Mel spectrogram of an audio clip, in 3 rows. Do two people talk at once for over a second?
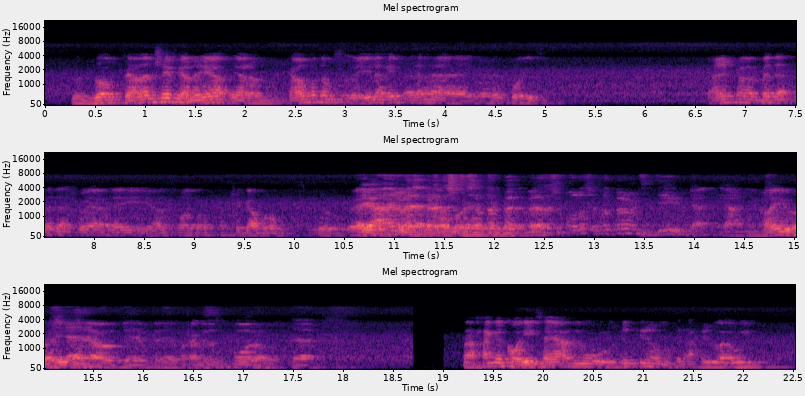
Yes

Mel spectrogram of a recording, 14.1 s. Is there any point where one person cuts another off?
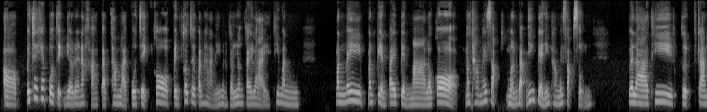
No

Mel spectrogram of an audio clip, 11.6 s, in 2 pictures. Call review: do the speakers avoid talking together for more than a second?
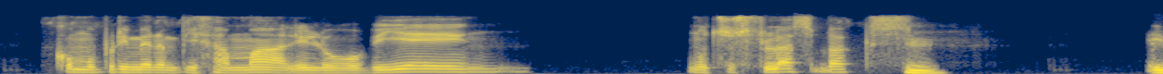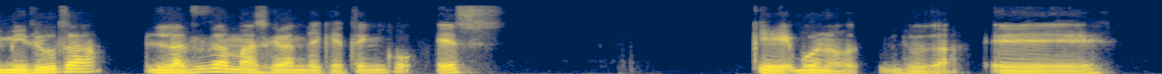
Yes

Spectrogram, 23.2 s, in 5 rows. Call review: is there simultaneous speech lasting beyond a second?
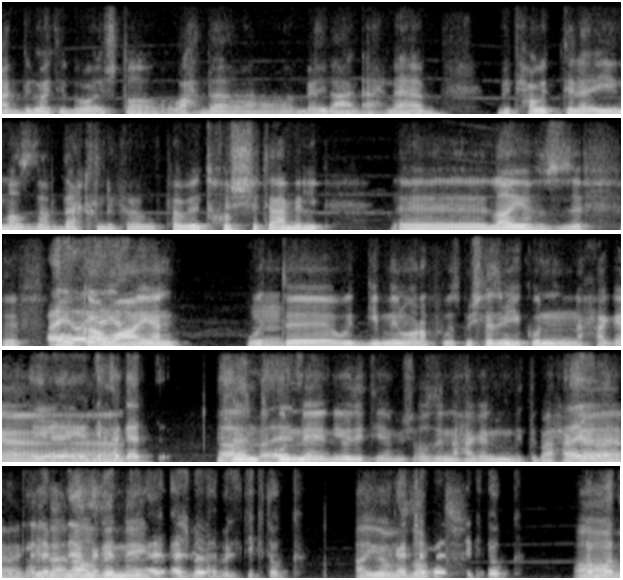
Yes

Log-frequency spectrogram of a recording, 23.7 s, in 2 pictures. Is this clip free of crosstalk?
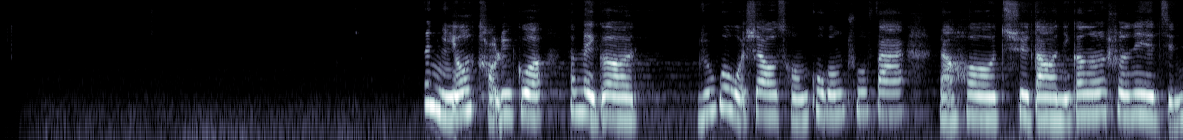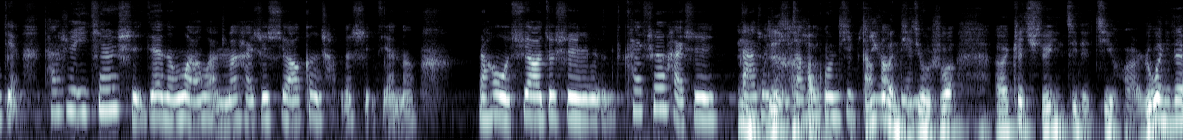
No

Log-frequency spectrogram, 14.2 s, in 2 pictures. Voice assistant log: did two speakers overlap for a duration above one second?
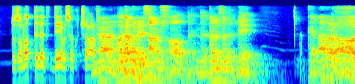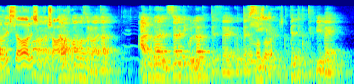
Yes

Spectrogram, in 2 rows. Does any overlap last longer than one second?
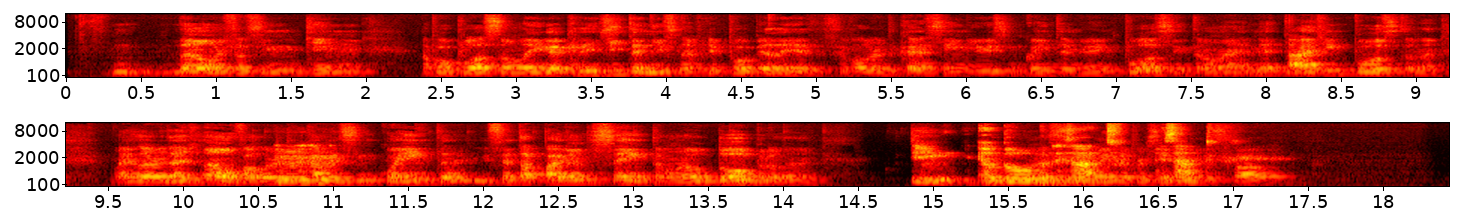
Yes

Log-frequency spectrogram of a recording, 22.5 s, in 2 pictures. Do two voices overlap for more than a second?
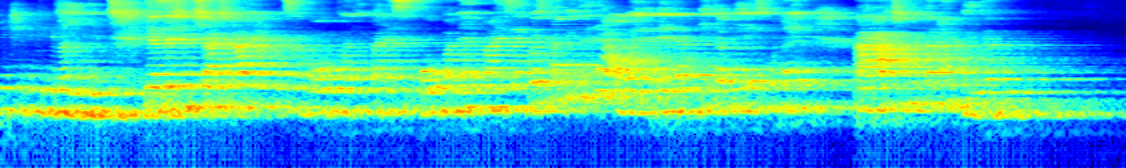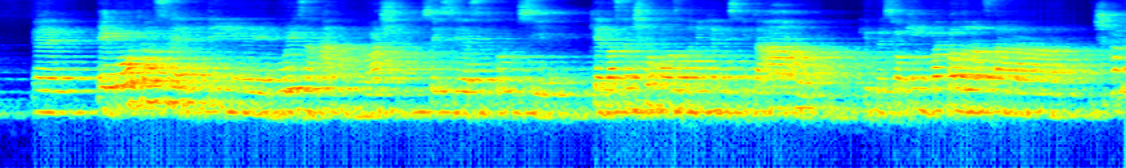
No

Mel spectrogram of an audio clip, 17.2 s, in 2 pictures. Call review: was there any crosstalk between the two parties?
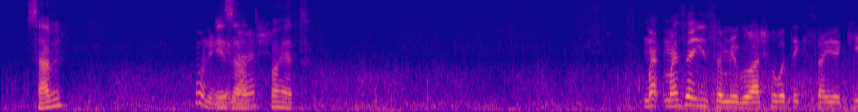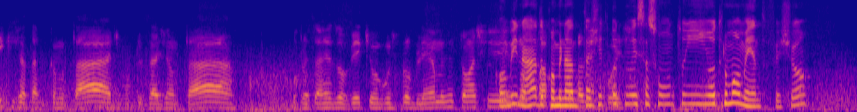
Yes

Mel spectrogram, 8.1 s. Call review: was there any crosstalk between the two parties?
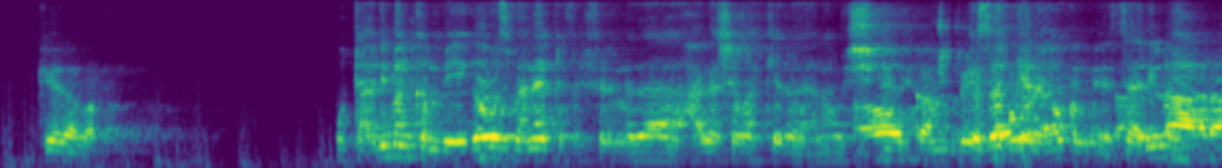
Yes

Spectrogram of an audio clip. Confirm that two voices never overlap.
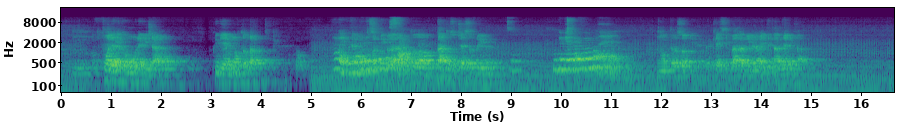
No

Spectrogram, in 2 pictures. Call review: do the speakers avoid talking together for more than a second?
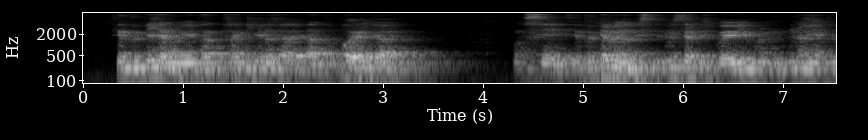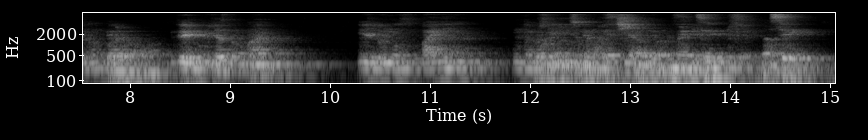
No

